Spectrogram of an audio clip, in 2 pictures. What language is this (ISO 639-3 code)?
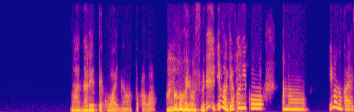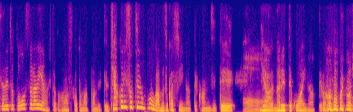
jpn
